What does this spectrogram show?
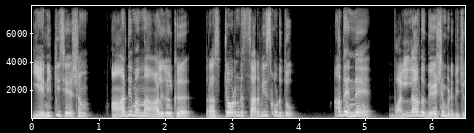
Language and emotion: Malayalam, angry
